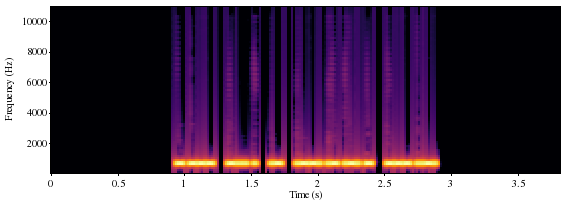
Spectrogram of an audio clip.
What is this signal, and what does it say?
Morse code, heard as a keyed tone, about 77 wpm, 700 Hz. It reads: TO BE A PART OF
